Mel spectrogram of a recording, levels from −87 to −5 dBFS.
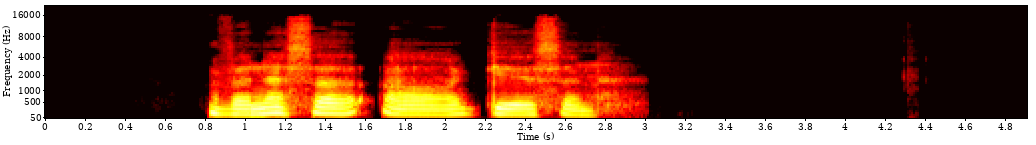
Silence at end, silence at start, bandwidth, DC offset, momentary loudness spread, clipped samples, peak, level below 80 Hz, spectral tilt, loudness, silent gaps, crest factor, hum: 2.05 s; 0.85 s; 15.5 kHz; under 0.1%; 10 LU; under 0.1%; -2 dBFS; -58 dBFS; -7 dB/octave; -18 LUFS; none; 18 dB; none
